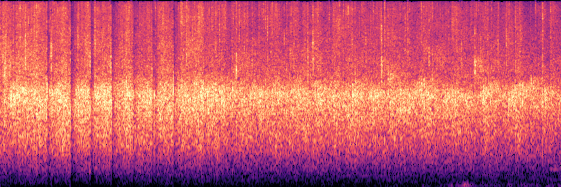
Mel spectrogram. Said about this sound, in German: Von uns allen, Ihnen vieren, willkommen und Applaus.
